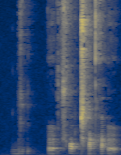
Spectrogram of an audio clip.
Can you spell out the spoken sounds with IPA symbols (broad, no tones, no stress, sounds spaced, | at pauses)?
ɡ͡b i ʔ | ə˞ ʔ t͡sʰ ɔː ʔ ǁʰ ə qʰ ʊ ʔ ə˞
